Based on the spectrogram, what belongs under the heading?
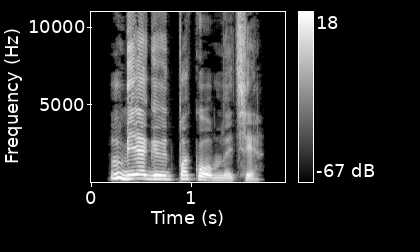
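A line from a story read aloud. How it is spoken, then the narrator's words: Laughing. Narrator (Russian): рассмеялась Анна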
